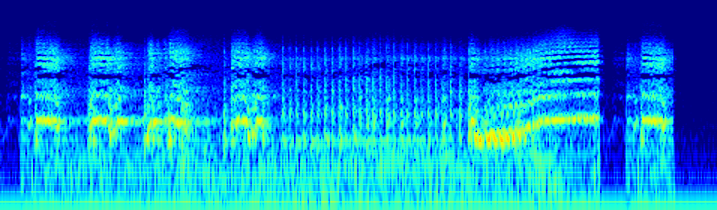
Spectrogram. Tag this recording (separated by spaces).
broken malfunction domain abuse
